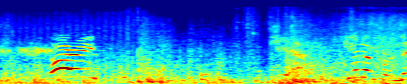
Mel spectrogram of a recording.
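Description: Gunfire rattles nearby.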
